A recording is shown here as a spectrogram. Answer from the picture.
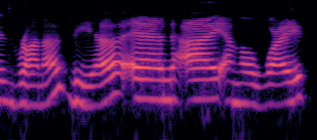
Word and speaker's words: Raana Zia: new guest online, and see if I can pronounce her name right. I think it's Raana Zia. Is that right? It's Raana Zia.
